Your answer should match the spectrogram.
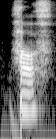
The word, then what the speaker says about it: half: Pour le coup, ne prononcez jamais cette lettre. Ça sera calm et pas calme. Ça sera half et pas half.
